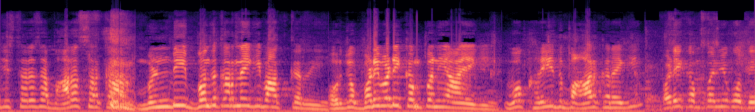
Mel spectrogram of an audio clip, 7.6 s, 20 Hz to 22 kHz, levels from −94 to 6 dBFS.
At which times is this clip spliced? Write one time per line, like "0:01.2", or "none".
0:01.4
0:03.2
0:04.9
0:06.4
